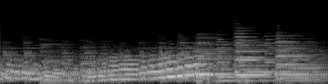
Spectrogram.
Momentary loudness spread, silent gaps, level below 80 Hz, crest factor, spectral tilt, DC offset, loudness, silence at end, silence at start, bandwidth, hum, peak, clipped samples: 8 LU; none; -50 dBFS; 14 dB; -8.5 dB/octave; under 0.1%; -22 LUFS; 0 s; 0 s; 7 kHz; none; -8 dBFS; under 0.1%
